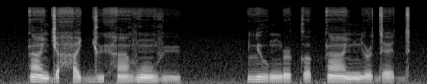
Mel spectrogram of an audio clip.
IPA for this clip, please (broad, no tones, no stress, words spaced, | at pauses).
kãɟaha ɟyhã vũvy | lʲuŋə˞kʌ kãɲə˞dɛd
